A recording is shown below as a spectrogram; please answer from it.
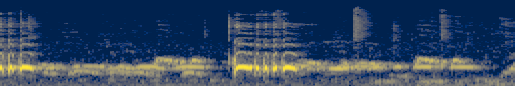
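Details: Majapahit zebra dove (perkutut) singing actively, said to stir other birds to sing: a clipped coo phrase at the start, then one full loud run of quick pulsed notes, with other doves cooing softly around it.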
